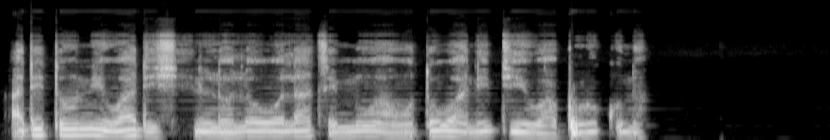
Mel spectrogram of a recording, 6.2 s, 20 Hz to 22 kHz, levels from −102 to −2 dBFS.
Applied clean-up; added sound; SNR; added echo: neural mask model DeepFilterNet 3.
